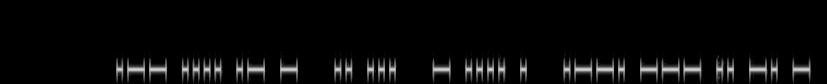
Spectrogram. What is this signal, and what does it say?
Morse code, heard as a keyed tone, about 22 wpm, 700 Hz. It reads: WHAT IS THE POINT
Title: Sentences from Top 1000 Words - Review Part 5 - 22wpm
